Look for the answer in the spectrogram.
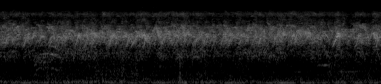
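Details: Many house sparrows in a village chirping together, producing a shimmering, continuous high twitter throughout.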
